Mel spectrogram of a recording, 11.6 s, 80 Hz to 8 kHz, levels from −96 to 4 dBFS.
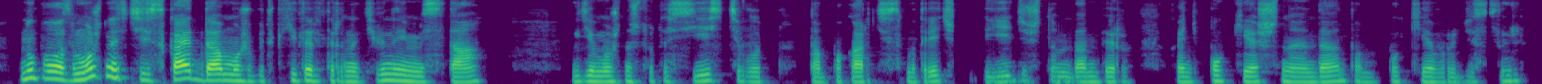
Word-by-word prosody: ну, 235 +4 +3
по 215 -1 +1
возможности, 240 +4 +5
искать, 195 +5 +7
да, 170 0 +9
может 160 -3 0
быть 150 0 -12
какие-то 170 -1 -2
альтернативные 155 +2 -2
места, 135 0 0 0.7
где 150 0 -2
можно 145 0 -2
что-то 140 0 -11
съесть, 155 +4 -2
вот 135 -2 -8 0.3
там 130 - -5
по 135 - -9
карте 135 +1 -1
смотреть 145 +3 -5
что - - -16
ты 135 - -12
едешь 145 +2 -8
там, 135 -1 -9
да, 135 +1 -2
например, 135 -1 -6 0.3
какая-нибудь 135 -1 -6
покешная, 140 -3 -3
да, 140 +3 -1
там 130 -4 -12
поке, 140 -1 -6
вроде 130 +1 -12
сыр 155 +3 -9
145 Hz, 165 wpm, -24 LUFS, 135-160 Hz, 0.7 s, да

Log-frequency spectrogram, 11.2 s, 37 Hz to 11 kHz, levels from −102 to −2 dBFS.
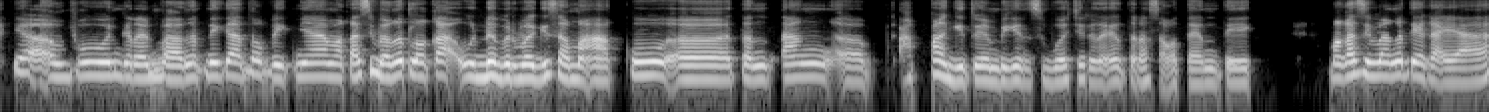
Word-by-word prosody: Ya, 285 - 0 0.2
ampun, 235 +2 +1
keren 210 -2 0
banget, 200 +2 0
nih, 230 0 +4
Kak, 230 -2 +2
topiknya. 225 -3 -1 0.2
Makasih 220 +6 0
banget, 230 +3 +4
loh, 235 -2 +3
Kak, 245 -2 +1
udah 220 +2 +5
berbagi 210 0 +3
sama 200 -6 +1 0.2
aku, 485 0 +2
eee, 195 -1 +2
tentang 210 +2 -2 0.2
e - - -7 0.4
apa, 235 +5 -3
gitu, 185 +1 -2
yang 180 - -1
bikin 180 0 -3
sebuah 175 +1 -4
cerita 180 -3 -5
itu 180 0 -3
terasa 175 +3 -8
otentik. 170 +1 -6 0.6
Makasih 235 +3 +3
banget, 235 +1 +2
ya, 220 - -2
Kak, 190 - -2
ya. 170 0 -2
210 Hz, 170 wpm, -22 LUFS, 190-235 Hz, 0.6 s, udah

